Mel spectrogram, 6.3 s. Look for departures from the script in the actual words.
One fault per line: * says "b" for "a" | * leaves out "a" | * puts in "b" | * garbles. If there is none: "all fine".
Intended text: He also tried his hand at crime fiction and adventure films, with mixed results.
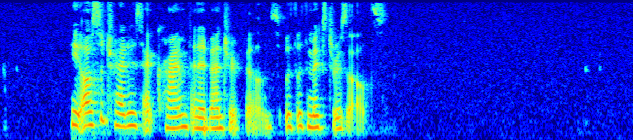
* leaves out "hand"
* leaves out "fiction"
* puts in "with"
